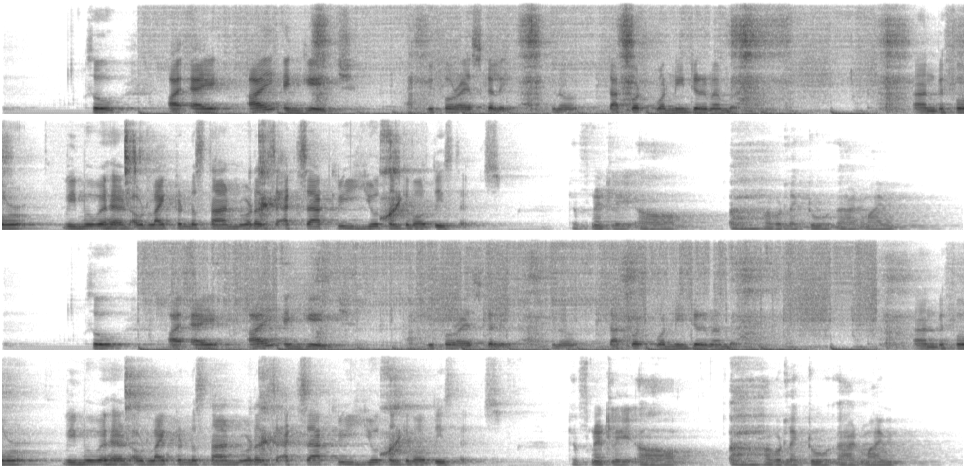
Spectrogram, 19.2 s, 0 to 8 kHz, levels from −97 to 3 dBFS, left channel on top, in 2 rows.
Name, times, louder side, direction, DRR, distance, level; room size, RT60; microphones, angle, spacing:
voice 1, 0.9-1.2 1.7-3.5 4.2-5.1 5.5-5.8 6.1-7.4 8.7-9.9 10.2-14.6, left 2 dB, 25° left, 10 dB, 0.4 m, -28 dB
sound 1, 1.4-8.8, right 3 dB, 35° right, 0.5 m, -39 dB
Respiratory sounds, 3.1-3.3 4.0-4.4 5.1-5.4 6.1-6.4 7.2-7.9 8.7-9.1 9.4-9.7 10.8-11.0 12.1-12.4 13.1-13.2 13.4-13.9, left 8 dB, 70° left, 0.6 m, -34 dB
voice 2, 15.3-16.5 16.9-18.5, right 3 dB, 60° right, 8 dB, 0.8 m, -36 dB
17.5 x 6.6 x 4.7 m, 1.4 s
head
